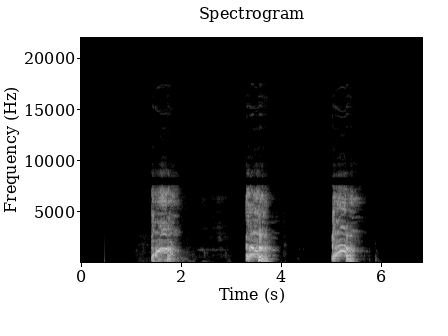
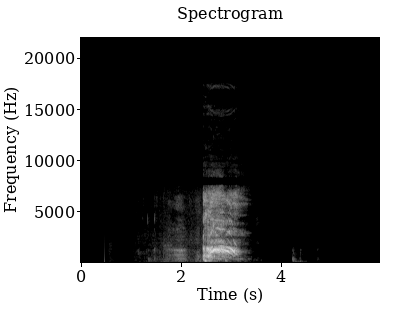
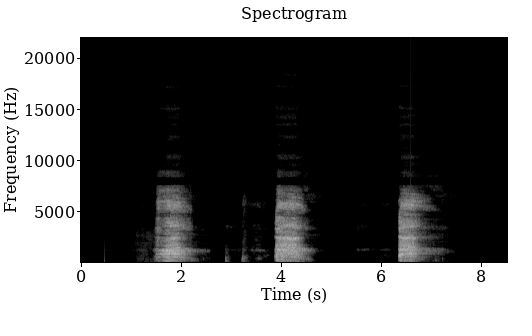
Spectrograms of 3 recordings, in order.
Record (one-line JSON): {"three_cough_length": "6.8 s", "three_cough_amplitude": 20040, "three_cough_signal_mean_std_ratio": 0.37, "cough_length": "6.0 s", "cough_amplitude": 18959, "cough_signal_mean_std_ratio": 0.28, "exhalation_length": "8.5 s", "exhalation_amplitude": 8035, "exhalation_signal_mean_std_ratio": 0.36, "survey_phase": "alpha (2021-03-01 to 2021-08-12)", "age": "65+", "gender": "Male", "wearing_mask": "No", "symptom_none": true, "smoker_status": "Ex-smoker", "respiratory_condition_asthma": false, "respiratory_condition_other": false, "recruitment_source": "REACT", "submission_delay": "3 days", "covid_test_result": "Negative", "covid_test_method": "RT-qPCR"}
